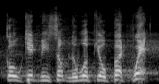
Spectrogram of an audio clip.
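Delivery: fast, clipped order from mama; mama sending the kid for a switch; a hint of a stern mother. Parent orders kid fetch switch.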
